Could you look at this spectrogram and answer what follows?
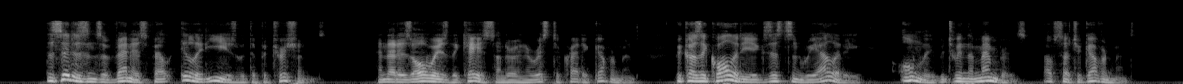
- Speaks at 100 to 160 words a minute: No, average, 170 wpm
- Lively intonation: Yes, wide, 6.6 semitones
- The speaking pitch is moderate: No, low, 115 Hz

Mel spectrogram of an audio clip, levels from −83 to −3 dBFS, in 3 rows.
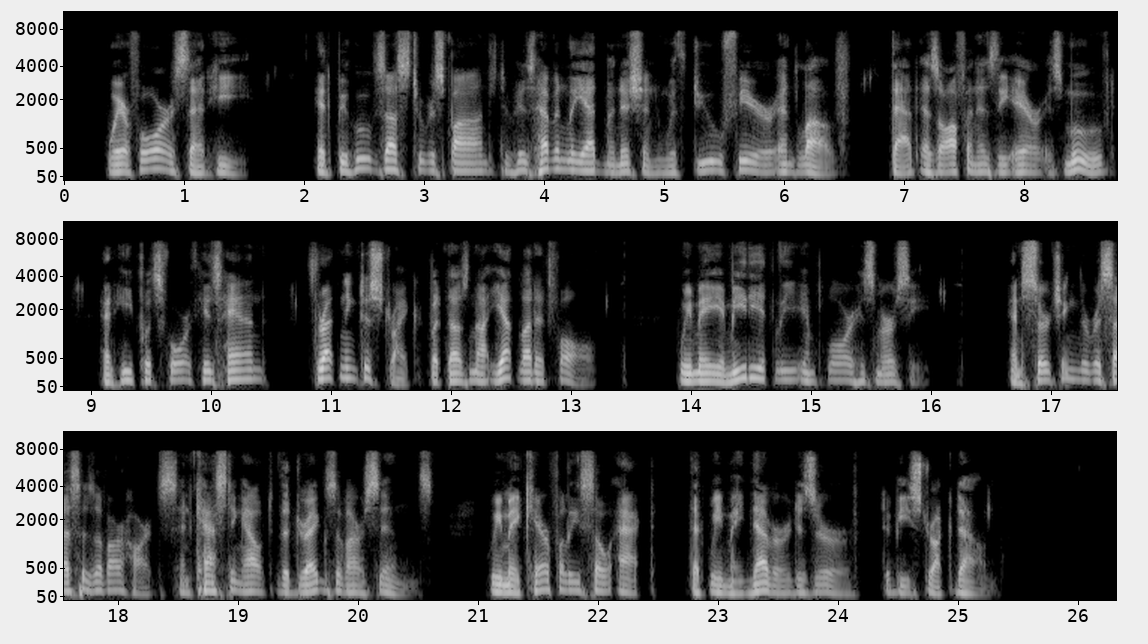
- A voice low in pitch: Yes, low, 115 Hz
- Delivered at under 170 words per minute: No, average, 175 wpm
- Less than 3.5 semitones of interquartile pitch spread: No, average, 4.1 semitones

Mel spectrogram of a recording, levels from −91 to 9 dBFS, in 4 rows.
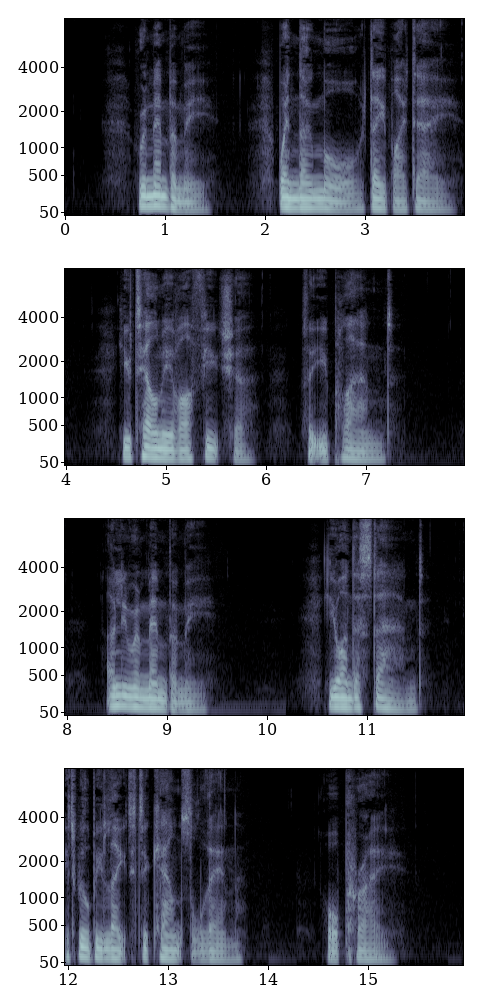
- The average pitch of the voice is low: Yes, very low, 85 Hz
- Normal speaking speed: No, slow, 115 wpm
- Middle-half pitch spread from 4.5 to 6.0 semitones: No, average, 3.6 semitones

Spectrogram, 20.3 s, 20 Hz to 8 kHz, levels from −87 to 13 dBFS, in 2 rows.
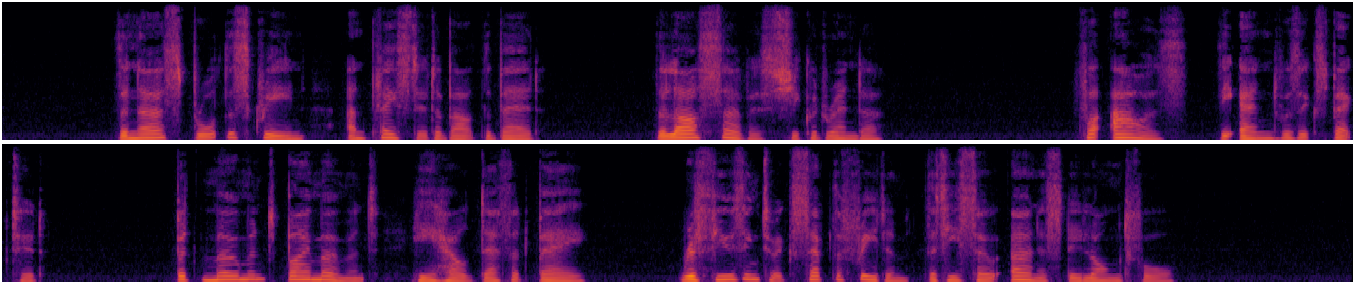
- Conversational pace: No, slow, 125 wpm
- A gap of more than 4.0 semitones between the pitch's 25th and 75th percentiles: Yes, average, 4.9 semitones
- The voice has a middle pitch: Yes, medium, 170 Hz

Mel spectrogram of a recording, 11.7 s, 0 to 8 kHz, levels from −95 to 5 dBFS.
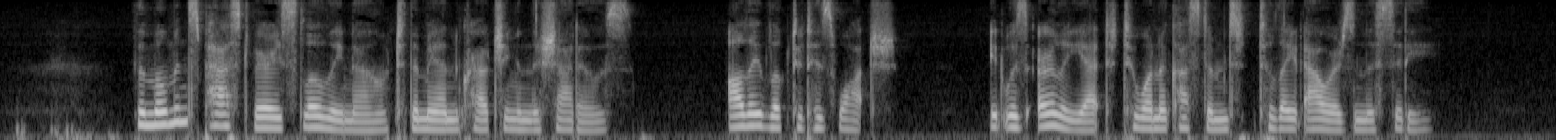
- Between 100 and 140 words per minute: No, average, 160 wpm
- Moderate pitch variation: Yes, average, 3.9 semitones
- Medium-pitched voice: Yes, medium, 170 Hz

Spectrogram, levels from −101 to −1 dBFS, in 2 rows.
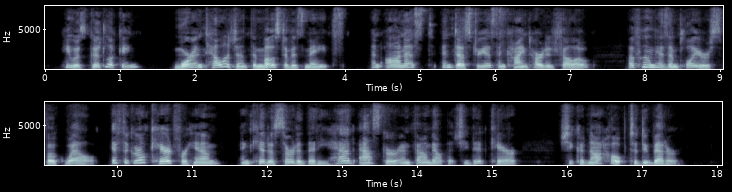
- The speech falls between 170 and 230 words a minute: Yes, average, 175 wpm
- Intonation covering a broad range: Yes, wide, 6.7 semitones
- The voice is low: No, high, 195 Hz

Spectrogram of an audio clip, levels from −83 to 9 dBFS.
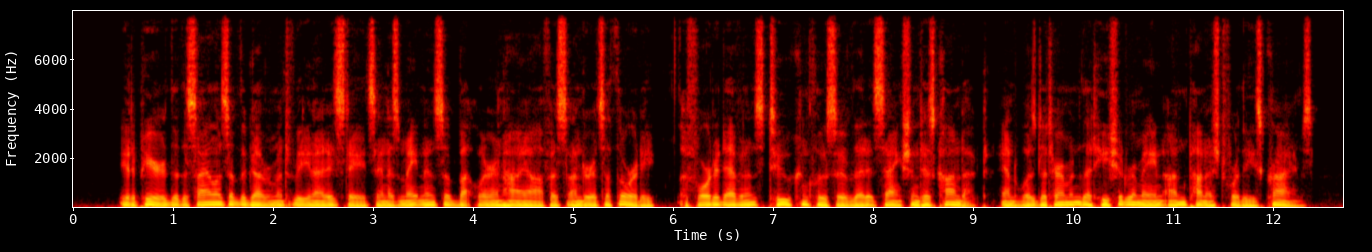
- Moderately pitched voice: No, very low, 90 Hz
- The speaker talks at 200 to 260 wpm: Yes, fast, 205 wpm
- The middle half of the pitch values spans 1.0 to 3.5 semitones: Yes, narrow, 2.6 semitones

